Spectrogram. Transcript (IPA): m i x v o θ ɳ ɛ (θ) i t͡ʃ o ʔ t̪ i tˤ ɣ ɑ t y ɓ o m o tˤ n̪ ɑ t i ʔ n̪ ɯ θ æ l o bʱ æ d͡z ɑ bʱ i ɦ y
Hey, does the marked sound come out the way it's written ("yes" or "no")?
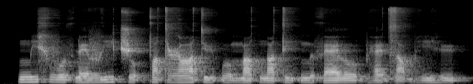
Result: no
